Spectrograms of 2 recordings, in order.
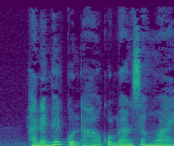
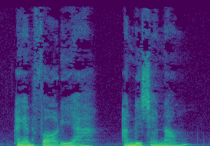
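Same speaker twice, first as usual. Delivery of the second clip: ordinary delivery, nothing marked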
